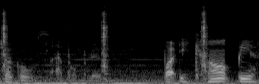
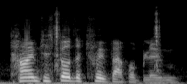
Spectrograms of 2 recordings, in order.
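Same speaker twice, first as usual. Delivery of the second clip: raised, forceful interrogation; firm demand; 3 semitones higher, 7 dB louder than usual. Acted. Detective demanding the truth from Applebloom, forceful. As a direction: press her hard for the truth.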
